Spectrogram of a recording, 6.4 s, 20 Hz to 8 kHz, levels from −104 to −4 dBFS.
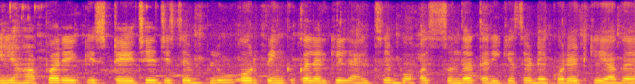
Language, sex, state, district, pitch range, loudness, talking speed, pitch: Hindi, female, Haryana, Charkhi Dadri, 190-200 Hz, -16 LUFS, 190 wpm, 195 Hz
